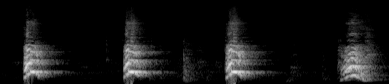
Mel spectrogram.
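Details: Indoor German Shepherd answering the spoken sum two plus two with four clear, evenly spaced barks roughly one second apart, each bright and harmonic, followed by praise from a person.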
